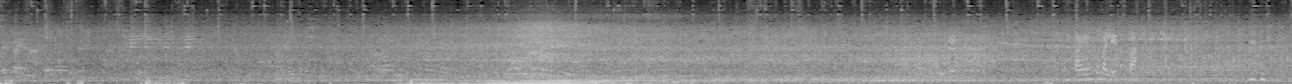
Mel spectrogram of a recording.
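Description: Distant street traffic hums steadily outdoors.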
